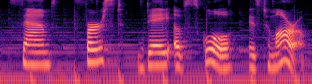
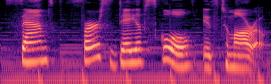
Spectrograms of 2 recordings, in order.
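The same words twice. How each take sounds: First: The T at the end of 'first' is pronounced. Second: The T at the end of 'first' is dropped. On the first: The speaker calls it wrong. "Notice I did not say" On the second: The speaker calls it right. "I said Sam's first day"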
